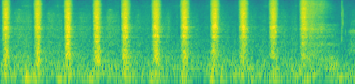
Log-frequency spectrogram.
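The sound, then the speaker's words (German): Rapid breathing in and out during a yoga breathing exercise: a long run of quick, evenly spaced, airy huffs, soft and steady, with no talking. “dann kannst du ein paar Mal schnell ein- und ausatmen, so wie ich es jetzt mache.”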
